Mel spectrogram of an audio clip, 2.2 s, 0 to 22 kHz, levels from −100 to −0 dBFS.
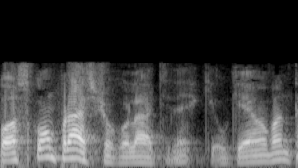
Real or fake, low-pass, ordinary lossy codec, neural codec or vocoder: real; 5.4 kHz; MP3, 32 kbps; none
